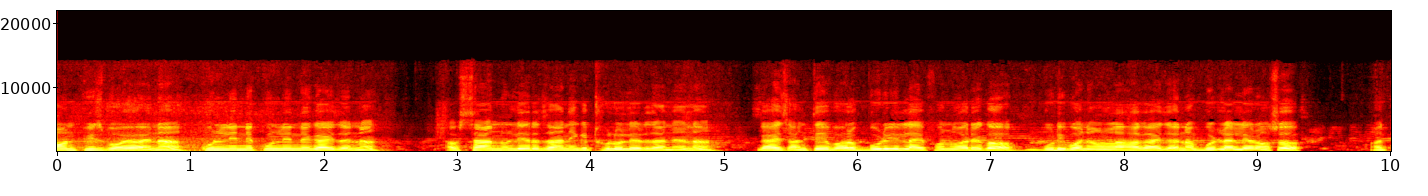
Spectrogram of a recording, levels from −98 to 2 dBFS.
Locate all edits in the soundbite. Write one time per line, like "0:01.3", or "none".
none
